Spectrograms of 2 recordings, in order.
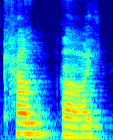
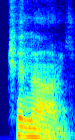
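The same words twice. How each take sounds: First: The two words are said separately. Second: The two words are joined together smoothly.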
